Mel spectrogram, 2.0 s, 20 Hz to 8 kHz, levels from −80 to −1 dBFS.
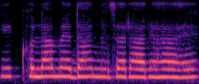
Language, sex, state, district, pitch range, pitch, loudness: Hindi, female, Bihar, Madhepura, 275-295 Hz, 290 Hz, -26 LUFS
